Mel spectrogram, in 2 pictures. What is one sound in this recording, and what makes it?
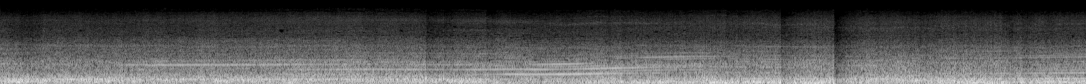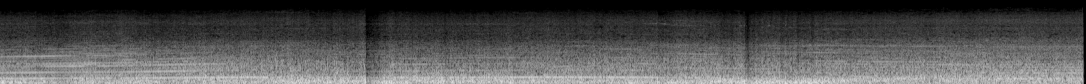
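A motorcycle engine roars loudly, its pitch rising and falling as it speeds up and slows down through the bends.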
